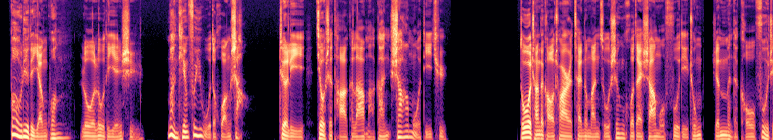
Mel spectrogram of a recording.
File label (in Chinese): 纪录片; 央视纪录片; 味道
